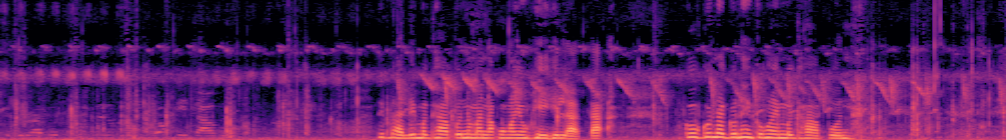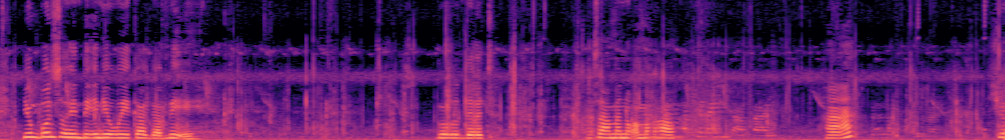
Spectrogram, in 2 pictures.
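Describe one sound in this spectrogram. Footsteps fall on a stone path outdoors.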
